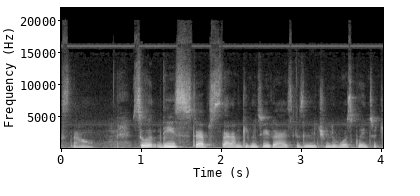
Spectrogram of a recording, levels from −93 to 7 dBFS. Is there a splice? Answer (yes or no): no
